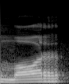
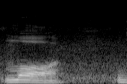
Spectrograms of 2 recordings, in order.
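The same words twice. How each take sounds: First: The r sound is clearly pronounced. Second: The r sound is dropped or very soft. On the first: The speaker calls it wrong. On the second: The speaker calls it right.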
